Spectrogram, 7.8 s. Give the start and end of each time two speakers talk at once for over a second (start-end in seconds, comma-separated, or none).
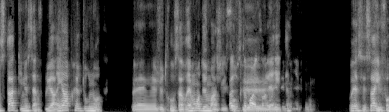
4.6-5.8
